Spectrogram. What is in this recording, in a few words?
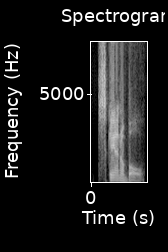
"scannable", American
